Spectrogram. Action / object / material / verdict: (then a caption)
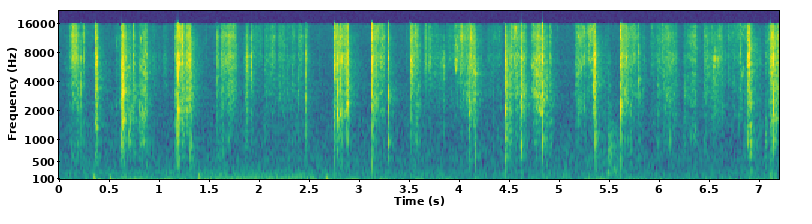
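shake / paper tarot card deck / cardstock / none. A red-brown paper cardstock tarot deck is shuffled by fingertips, the cards flicking against each other. Quick, crisp, bright snaps and rustles come in a steady irregular stream over a quiet, low steady hum.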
